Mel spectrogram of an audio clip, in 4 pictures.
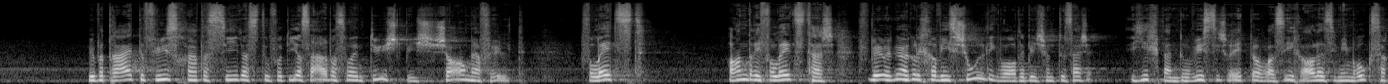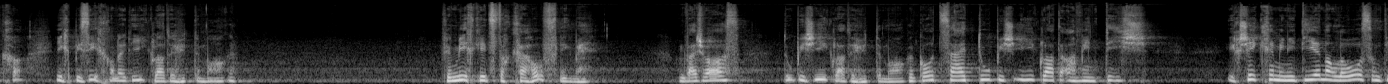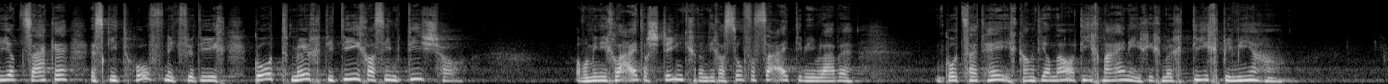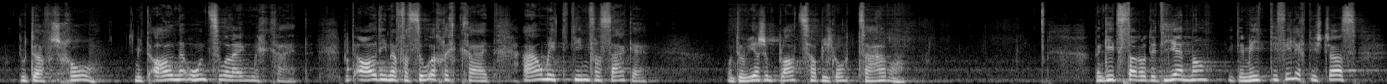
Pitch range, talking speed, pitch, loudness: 170-210 Hz, 170 wpm, 190 Hz, -17 LUFS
